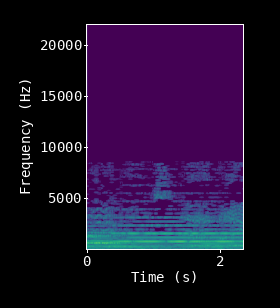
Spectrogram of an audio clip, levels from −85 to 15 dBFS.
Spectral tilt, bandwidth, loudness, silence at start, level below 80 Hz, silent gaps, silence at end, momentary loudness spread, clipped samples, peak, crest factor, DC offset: -5 dB/octave; 8.8 kHz; -21 LUFS; 0 s; -38 dBFS; none; 0 s; 2 LU; under 0.1%; -10 dBFS; 12 dB; under 0.1%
